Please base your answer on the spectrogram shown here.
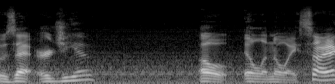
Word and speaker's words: Illinois: I hope you're doing well the S is silent so is that Oh jeah Oh Illinois sorry I call Illinois's yeah all right there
